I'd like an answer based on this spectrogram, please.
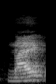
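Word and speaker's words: knife: किसी शब्द में के आता है तो के साइलेंट हो जाता है। तो देखिए सब में दिया हुआ है, नो पढ़ेंगे, नाइफ हो गया, not, knock, new, नॉन, नी, निकर्स, night.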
